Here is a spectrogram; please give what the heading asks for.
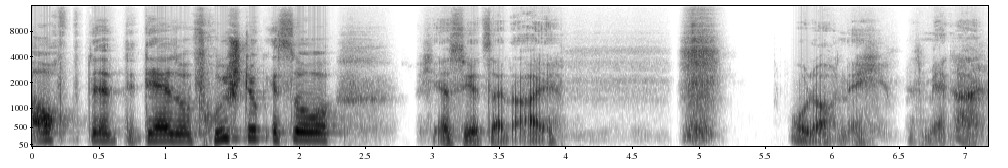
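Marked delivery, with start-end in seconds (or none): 2.9-3.9 mock deadpan voice. Mock voice of the band guy. 5.7-7.1 indifferent whisper. Retold or imitated. Imitating the indifferent guy.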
